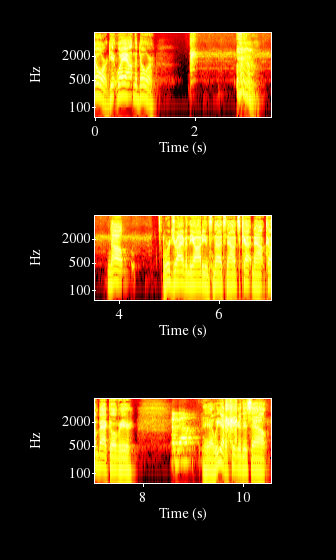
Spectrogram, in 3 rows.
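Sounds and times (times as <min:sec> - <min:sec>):
speech: 0:00.0 - 0:01.3, 0:02.8 - 0:10.5
duck call quacking: 0:01.9 - 0:04.8, 0:09.6 - 0:10.3.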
